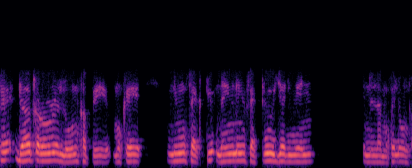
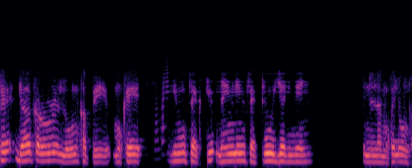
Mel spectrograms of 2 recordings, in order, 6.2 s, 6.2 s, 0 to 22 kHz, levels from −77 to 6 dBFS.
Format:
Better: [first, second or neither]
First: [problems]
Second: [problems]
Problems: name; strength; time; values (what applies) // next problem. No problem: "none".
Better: first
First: none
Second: noise reduction (neural mask model DeepFilterNet 3)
